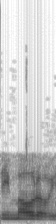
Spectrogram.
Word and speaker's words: Emoto: And folks, if you want to know anything about water memory, look at some of the research of Dr. Emoto. Is that correct? Did I pronounce his name right? – I believe that's how they pronounce it, Emoto, yeah.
